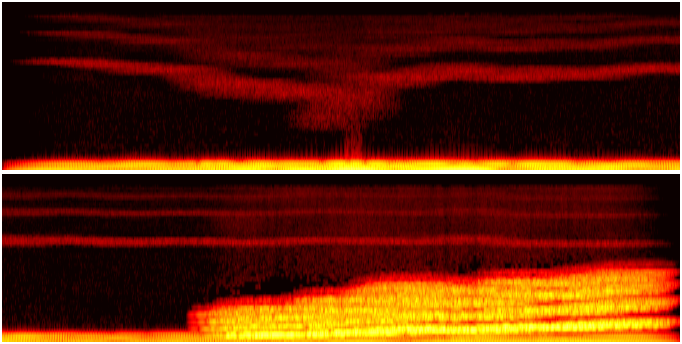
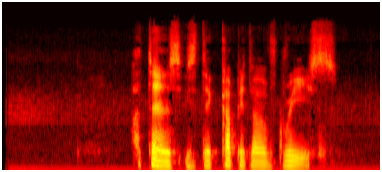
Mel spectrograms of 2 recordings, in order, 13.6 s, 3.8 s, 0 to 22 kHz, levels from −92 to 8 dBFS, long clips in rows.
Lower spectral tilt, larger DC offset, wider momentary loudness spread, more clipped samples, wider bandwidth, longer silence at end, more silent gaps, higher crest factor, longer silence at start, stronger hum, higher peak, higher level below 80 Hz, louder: first, -11 dB/octave vs -4.5 dB/octave; neither; first, 21 LU vs 15 LU; neither; second, 4.5 kHz vs 14 kHz; second, 0.05 s vs 0.45 s; neither; second, 16 dB vs 24 dB; second, 0.1 s vs 1.3 s; second, none vs 50 Hz at -50 dBFS; about the same, 0 dBFS vs -2 dBFS; first, -22 dBFS vs -56 dBFS; first, -15 LUFS vs -23 LUFS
